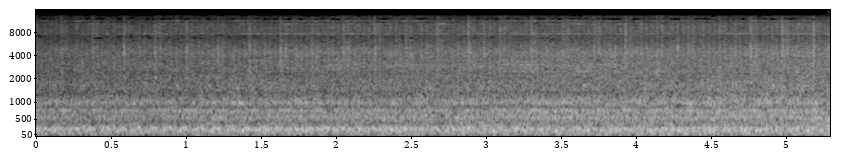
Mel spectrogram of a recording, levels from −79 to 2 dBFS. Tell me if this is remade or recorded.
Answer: remade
